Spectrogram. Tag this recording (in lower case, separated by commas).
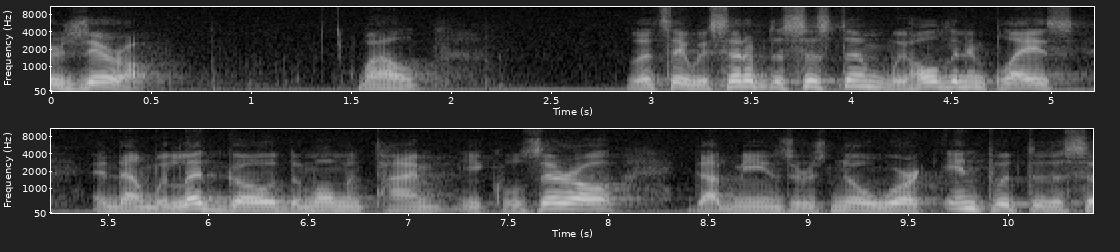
speech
